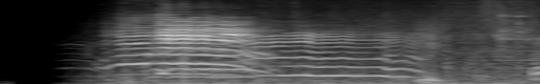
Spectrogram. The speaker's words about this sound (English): In a field of brush just north of Auburn in the Sierra Nevada foothills, a bunch of goats are grazing under the hot afternoon sun.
